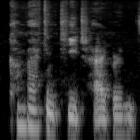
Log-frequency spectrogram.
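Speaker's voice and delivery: soft, slow, pleading; softly, slowly beg him to return; quiet plea. Acted. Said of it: "said Hermione quietly".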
